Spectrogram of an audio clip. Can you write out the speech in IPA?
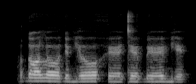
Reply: ɗɔ loːɗʏbʲoː hʏːtʏ ɓʏːbʲø

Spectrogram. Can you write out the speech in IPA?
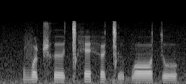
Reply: vɔʈ͡ʂʰəː ǀʰɛhœɡ͡ǀə bɔː to

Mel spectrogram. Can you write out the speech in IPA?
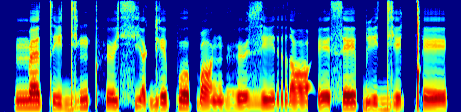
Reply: mæ˦ti˩dʲø˥ŋ pʰø˩ sʲɑ˩ɡe˥po˥ ɓɑ˩ŋɦø˨ zi˩rɑ˩ ʔe˩se˦ɓi˨ dʲe˦ǃe˦

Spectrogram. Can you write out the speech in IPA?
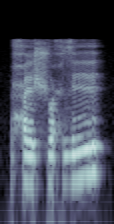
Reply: ħɛʃoħ zɪ

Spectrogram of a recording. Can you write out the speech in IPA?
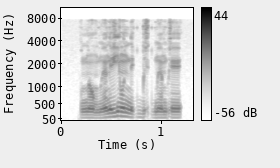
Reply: nɔ̃˨bɛ̃˨˦ ɾi˦jũ˦˨ni˨˦ ɡ͡be˧ɡ͡bɛ̃˧be˧

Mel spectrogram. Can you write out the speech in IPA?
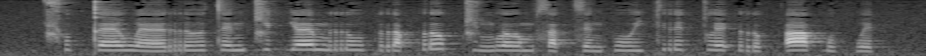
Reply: t͡ɕʰu˦˥k̚tɛː˦˥wɛː˩˦rɯː˦˥ te˦˥n t͡ɕe˥˩k̚jɛː˥˩m ruː˧pra˨˩p̚rɤː˥˩p̚t͡ɕɯ˩˦ŋ lɤː˧msa˨˩t̚se˨˩n puː˧jkri˥˩t̚ kle˥˩ʔ ro˨˩k̚ʔaː˥˩p̚wu˨˩k̚ we˨˩k̚

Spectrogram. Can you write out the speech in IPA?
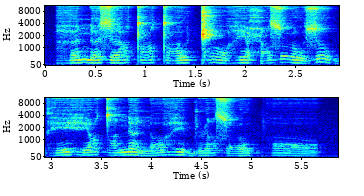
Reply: ɦɐ˨˦ nɐ˨˦zɐː˨˦tˤo˨˦ tˤoː˨˦ɡ͡ǁɔː˥˨ɦe˥˨ħ ɪ˨˦zˤoː˥˨ zo˥˨ɡʱe˨˦ɦe˨˦ dˤɐ˨˦nɾɐ˥˨nɔ˨˦ ɦɪ˥˨bɹɪ˨˦ zˤoː˨˦bʱɔː˥˨

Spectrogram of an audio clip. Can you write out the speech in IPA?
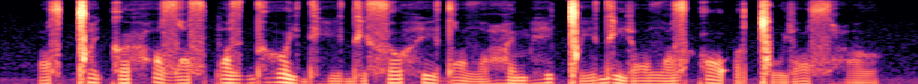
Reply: ɒ˩˥sˤɡ͡ǀi˥˩kœ˧ hə˥˩zˤe˧sˤpi˧z dʱɤ˥˩jdʱi˩di˩ sɤ˥hi˥˩ dɒ˥˩ðˤə˩˥ ɦe˧mɦi˥ǀi˩˥di˥˩ jœ˧ðˤə˩˥z kɔ˥˩ʔʌ˩ ǀu˩jɔ˥˩sˤɦɤ˩

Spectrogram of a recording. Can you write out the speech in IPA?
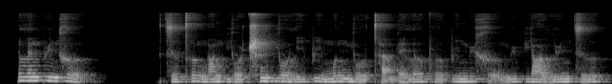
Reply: lə˥npy˥˧nxɤ˥˩ | t͡sɹ̩˧˥t̪ʰɤ˥˩ŋɑ˥ŋpjo˧˥ʊ̯ ʈ͡ʂʰə˥˧npjo˥˩ʊ̯ li˧˥pi˥˩mɤ˥ŋ mjo˧˥ʊ̯t̪ʰä̰˨˩mɥɛ˦ lɤ˥pʰɤ˧˥pi˥my˥ xɤ̰˨˩ my˥pjɑ˥˩ʊ̯ly˥nt͡sɹ̩˧˥

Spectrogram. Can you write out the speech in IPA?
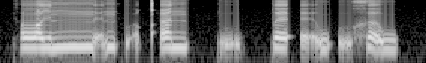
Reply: lˠinːɛ̰nʔṵ qʼenpːṵpːɛ ʔɛ̰wʔṵxɐw

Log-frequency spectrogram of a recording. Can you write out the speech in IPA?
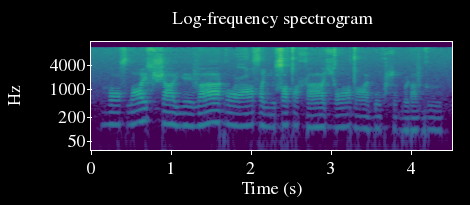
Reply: ɦɔːsˤðˤeːɬʃaː jeːvaːɡɔː ʕasˤe ɲɔɕɯtˤe xaː çɔːdˤæː ɓoxʷɬu ɡʷɜ ɽavɡɯː

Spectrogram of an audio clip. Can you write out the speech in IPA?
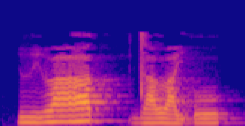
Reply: ʋi˩˧ʋaː˧˥t̚ | da˩˧ ʋa˩jʔu˩

